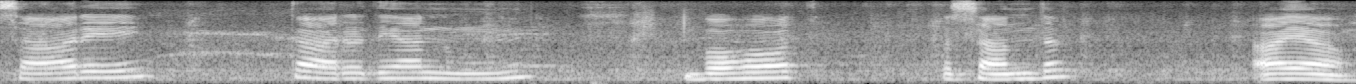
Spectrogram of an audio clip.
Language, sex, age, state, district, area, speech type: Punjabi, female, 45-60, Punjab, Mohali, urban, spontaneous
